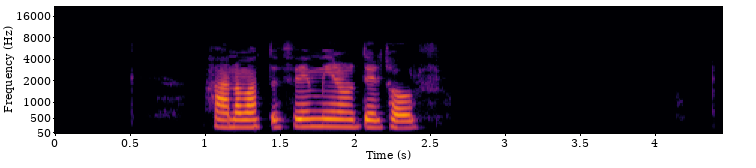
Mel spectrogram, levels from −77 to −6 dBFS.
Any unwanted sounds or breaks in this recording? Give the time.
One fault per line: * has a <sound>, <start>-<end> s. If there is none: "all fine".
all fine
